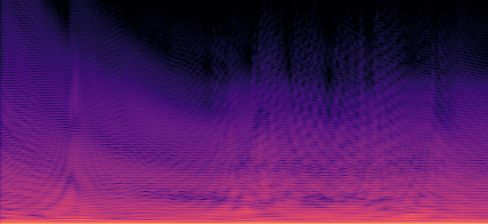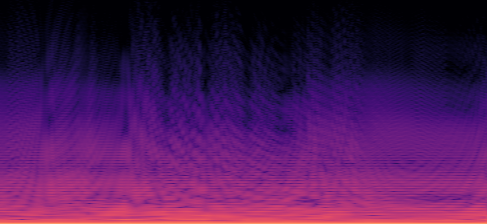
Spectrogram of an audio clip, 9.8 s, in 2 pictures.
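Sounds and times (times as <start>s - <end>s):
bass: 0.0s - 9.7s.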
